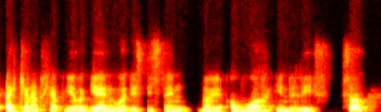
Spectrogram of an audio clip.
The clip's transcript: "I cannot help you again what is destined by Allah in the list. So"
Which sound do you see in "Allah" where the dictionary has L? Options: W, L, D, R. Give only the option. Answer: W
